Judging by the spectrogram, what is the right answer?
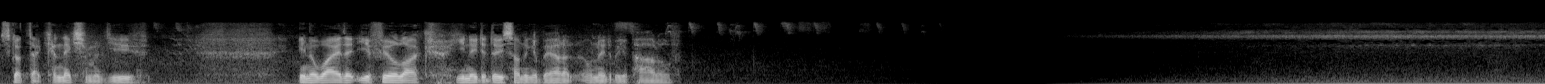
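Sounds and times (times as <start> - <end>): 
insects chirping at night: 0.0 - 9.5, 10.5 - 15.4
speech: 0.1 - 1.6, 3.0 - 6.9
loud high-pitched insect trill at night: 10.6 - 15.4.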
